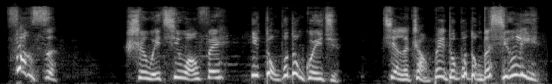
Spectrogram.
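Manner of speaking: high-pitched imperious scolding; indignant rebuke. Acted. Elder scolds princess consort over manners, indignant. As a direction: put the young wife in her place.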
